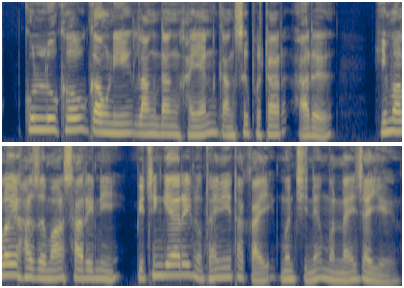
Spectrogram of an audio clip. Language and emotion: Bodo, neutral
